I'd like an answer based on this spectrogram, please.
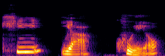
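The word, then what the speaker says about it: きやく: 자, 아마 읽을 수 있는 학생도 있고 못 읽는 학생도 있을 건데 여기 키야쿠예요. 키야쿠. 키야쿠. 키야쿠는 기약이라는 뜻의 단어입니다. 그런데 요거 요음이잖아요. 캬쿠라고 읽죠.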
